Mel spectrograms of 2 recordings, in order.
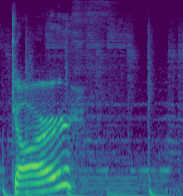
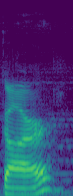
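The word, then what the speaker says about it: γάρ: I don't know pile this one is gar yep gar that's a gamma Alpha row so gar and gar means I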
